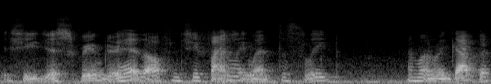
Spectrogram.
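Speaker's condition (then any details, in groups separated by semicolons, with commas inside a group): Parkinson's disease; 5 years since onset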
